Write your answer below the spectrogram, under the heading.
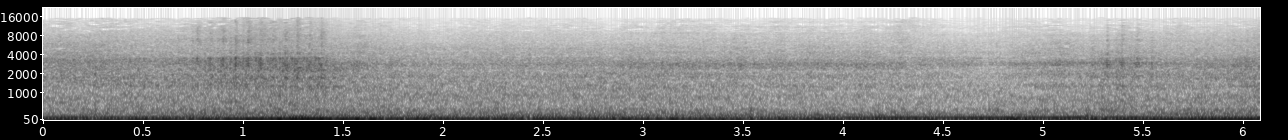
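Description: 2009 Honda Accord's 2.2 i-DTEC diesel engine running with a knocking noise that comes on acceleration. The owner takes it for a bottom-end bearing; a mechanic later traced it to a faulty injector.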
